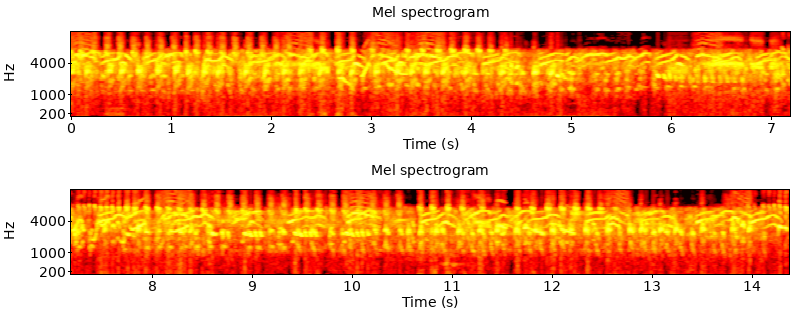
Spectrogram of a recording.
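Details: Small birds in a lure call used to bring down small birds that are reluctant to descend. Dense, continuous, overlapping high-pitched squeaky twitters and chattering notes run throughout over a constant hissing buzz.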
